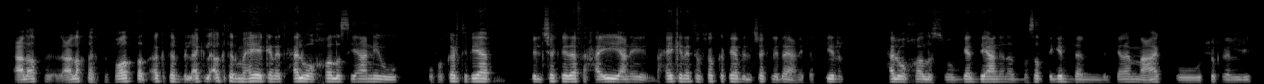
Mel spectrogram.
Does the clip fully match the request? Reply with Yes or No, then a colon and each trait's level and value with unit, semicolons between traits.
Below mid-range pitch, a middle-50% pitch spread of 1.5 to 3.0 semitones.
Yes: low, 130 Hz; narrow, 2.4 semitones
